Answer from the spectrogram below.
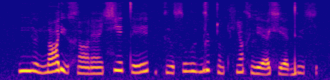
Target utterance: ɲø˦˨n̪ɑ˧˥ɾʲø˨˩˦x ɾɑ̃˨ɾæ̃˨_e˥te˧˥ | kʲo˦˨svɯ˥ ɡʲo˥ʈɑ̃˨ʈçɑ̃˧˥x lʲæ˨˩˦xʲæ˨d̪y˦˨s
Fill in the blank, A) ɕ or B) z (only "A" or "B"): A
